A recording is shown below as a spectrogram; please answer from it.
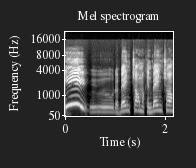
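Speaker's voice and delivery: mocking neighbor. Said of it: "yang asal kalau ngomong".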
